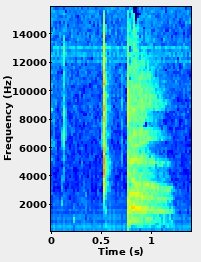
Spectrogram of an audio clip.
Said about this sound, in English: All right, watch my sexy sip. Ready?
